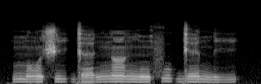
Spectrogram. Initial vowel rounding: rounded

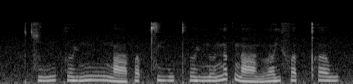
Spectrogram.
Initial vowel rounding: rounded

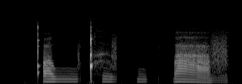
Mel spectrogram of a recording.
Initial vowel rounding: rounded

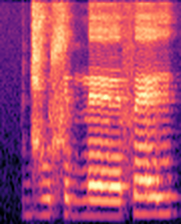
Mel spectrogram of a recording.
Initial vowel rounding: rounded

